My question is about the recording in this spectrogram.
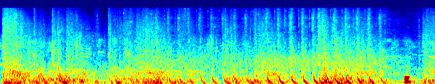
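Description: Video game gunfire as a player shoots at bots: rapid, repeated shots in dense bursts, with one louder crack near the end.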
